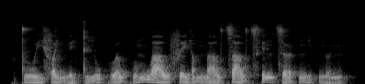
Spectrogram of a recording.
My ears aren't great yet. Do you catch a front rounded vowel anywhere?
yes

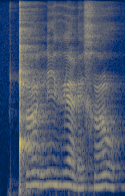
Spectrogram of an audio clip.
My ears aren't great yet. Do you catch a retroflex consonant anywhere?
yes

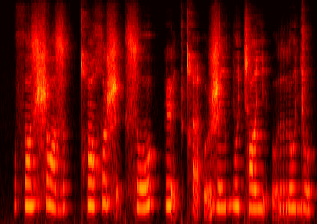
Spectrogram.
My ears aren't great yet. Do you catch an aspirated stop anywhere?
yes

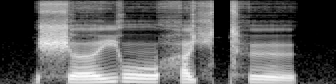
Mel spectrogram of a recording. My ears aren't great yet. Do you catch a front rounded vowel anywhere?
yes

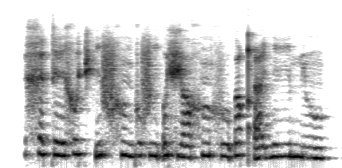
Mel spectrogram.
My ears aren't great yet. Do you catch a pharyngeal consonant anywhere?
no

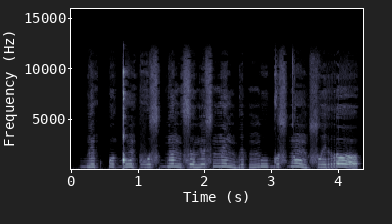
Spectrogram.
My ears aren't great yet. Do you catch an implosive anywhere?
no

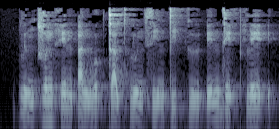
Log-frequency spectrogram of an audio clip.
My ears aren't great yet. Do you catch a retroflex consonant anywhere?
no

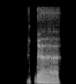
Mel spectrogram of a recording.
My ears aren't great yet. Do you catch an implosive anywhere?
yes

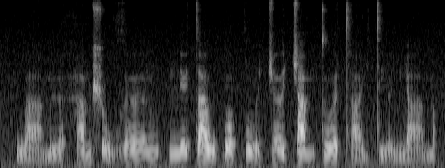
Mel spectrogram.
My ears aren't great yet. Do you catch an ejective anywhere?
no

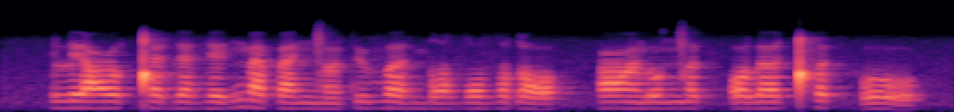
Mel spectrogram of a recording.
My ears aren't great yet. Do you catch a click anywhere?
yes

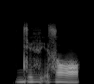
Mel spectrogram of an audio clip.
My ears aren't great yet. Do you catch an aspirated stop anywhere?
no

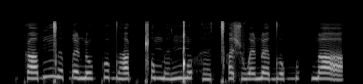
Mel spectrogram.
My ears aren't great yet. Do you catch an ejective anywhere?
no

